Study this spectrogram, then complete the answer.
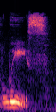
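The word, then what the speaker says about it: lys: I have a device pronounce l Le lease it's lease got it okay lease l y s and then base notes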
